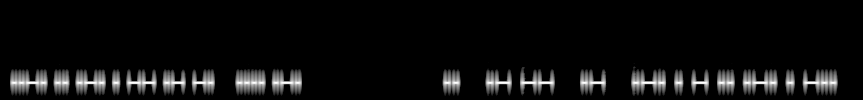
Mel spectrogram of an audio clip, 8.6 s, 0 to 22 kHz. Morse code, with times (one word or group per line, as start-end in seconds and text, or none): 0.1-2.1 FIREMAN
2.4-3.0 HR
4.5-4.6 I
4.9-5.5 AM
5.8-6.0 A
6.3-8.4 RETIRED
